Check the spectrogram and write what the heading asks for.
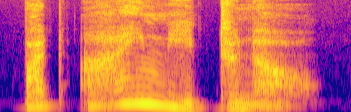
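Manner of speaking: usual speaking voice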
